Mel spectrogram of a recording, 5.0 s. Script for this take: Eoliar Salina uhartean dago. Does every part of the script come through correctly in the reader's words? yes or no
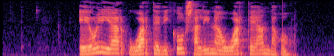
no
